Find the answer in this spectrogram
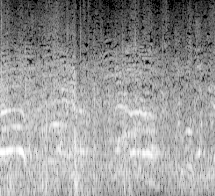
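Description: Men's voices shouting from the crowd and corners during a cage fight, several calls held long, over steady crowd noise, with a few faint sharp knocks.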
